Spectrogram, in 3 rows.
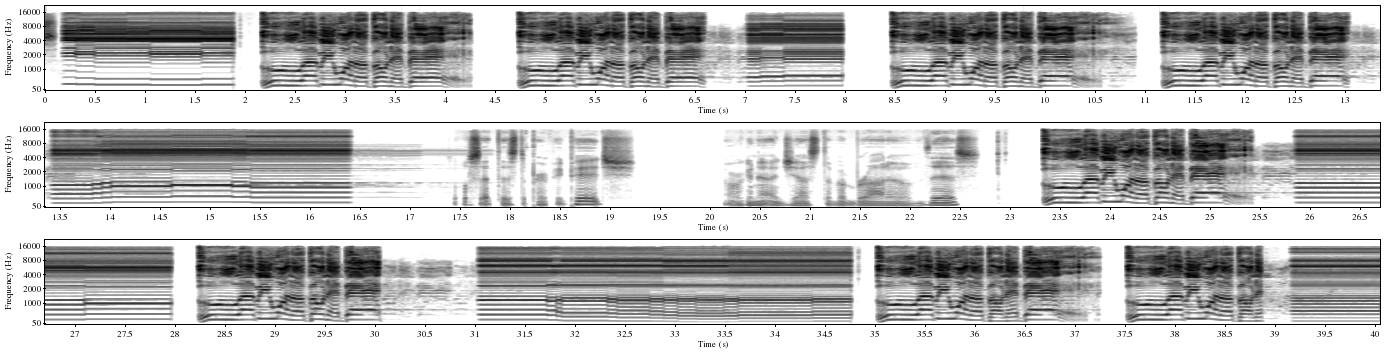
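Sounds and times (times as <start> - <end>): pitch-corrected vocal ooh: 0.0 - 9.2, 23.4 - 40.0
pitch-corrected sung vocal note: 23.4 - 35.8.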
